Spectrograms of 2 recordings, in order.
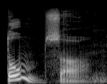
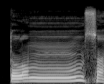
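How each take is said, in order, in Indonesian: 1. Bunyi m diucapkan dengan jelas. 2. Bunyi m tersembunyi dan samar. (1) "Yang betul dibaca jelas atau idhar" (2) "jangan dibaca ifa atau samar ... salah"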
